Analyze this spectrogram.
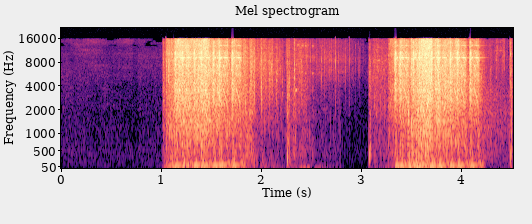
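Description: Rifle shots fire in quick, loud bursts.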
